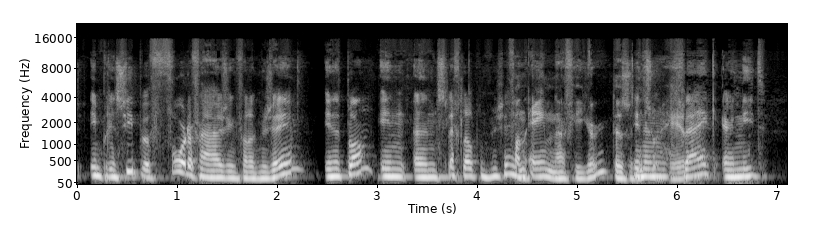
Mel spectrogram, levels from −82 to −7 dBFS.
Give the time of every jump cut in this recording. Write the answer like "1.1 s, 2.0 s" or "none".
3.0 s, 6.1 s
